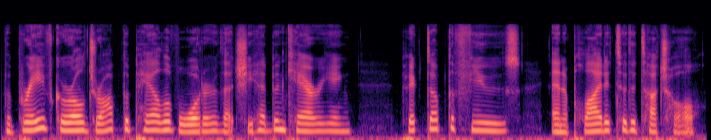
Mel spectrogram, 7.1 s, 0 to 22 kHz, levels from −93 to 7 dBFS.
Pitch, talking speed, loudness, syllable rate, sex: 190 Hz, 200 wpm, -18 LUFS, 4.8 syllables/s, female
